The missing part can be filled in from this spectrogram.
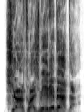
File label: negative vocalization, ru; Engineer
